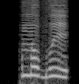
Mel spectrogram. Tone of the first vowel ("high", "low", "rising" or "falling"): falling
